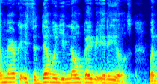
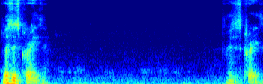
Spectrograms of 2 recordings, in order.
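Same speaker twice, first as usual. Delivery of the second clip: softer each time, sinking low; quiet stunned repeat; fading disbelief; 7 semitones lower, 11 dB quieter than usual. Real, not acted. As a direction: let it die away in disbelief. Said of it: "I said".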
